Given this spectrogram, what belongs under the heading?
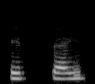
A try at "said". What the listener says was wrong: Said. Said. Ok, no pronunciamos la I, no pronunciamos say, como si fuera una E, said. Ok, this is the pronunciation of the past for this verb. Say, said.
